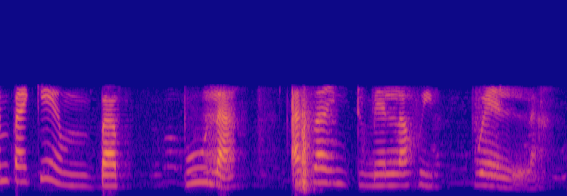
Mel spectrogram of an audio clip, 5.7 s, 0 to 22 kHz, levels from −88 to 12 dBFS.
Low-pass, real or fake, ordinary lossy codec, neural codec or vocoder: 3.6 kHz; real; AAC, 16 kbps; none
